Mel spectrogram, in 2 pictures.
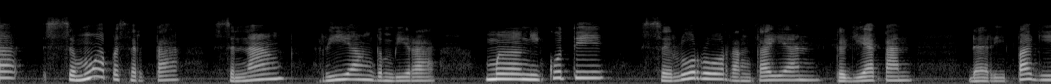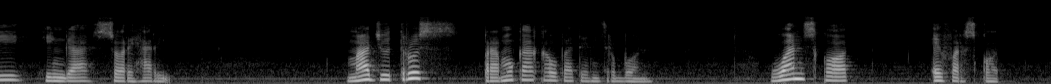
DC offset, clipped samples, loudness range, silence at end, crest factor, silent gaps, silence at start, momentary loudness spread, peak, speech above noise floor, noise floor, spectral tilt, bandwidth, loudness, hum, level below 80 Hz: under 0.1%; under 0.1%; 6 LU; 0.55 s; 18 dB; none; 0 s; 14 LU; -6 dBFS; 28 dB; -52 dBFS; -7 dB/octave; 9 kHz; -25 LUFS; none; -54 dBFS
